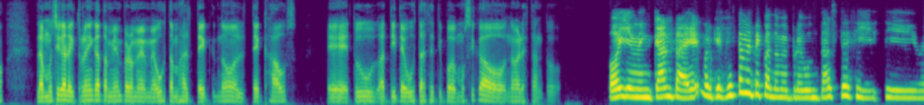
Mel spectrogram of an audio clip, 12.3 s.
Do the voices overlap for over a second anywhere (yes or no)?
no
